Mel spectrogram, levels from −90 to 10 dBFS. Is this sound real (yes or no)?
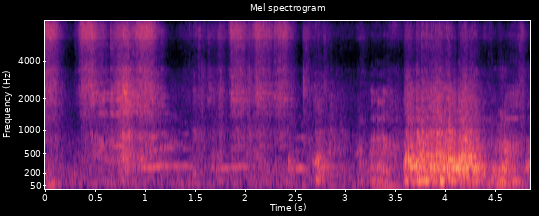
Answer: yes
